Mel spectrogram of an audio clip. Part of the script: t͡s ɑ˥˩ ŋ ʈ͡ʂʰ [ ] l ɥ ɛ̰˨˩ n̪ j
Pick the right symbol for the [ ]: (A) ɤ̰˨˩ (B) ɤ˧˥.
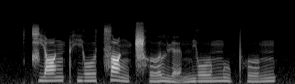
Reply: B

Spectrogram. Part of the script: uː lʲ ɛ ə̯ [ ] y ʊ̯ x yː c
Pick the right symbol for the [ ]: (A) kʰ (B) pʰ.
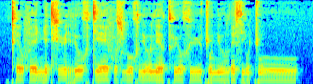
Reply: A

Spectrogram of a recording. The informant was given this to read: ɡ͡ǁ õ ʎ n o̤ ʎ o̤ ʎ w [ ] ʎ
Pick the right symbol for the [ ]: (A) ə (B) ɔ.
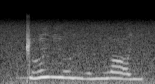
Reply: B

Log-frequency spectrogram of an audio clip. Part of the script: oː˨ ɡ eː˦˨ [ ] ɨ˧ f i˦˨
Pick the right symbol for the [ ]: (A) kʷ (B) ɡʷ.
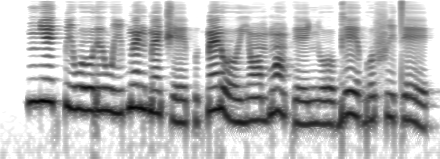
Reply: B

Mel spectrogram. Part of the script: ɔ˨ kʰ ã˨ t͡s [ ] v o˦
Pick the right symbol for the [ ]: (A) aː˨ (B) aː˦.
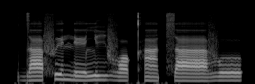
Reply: A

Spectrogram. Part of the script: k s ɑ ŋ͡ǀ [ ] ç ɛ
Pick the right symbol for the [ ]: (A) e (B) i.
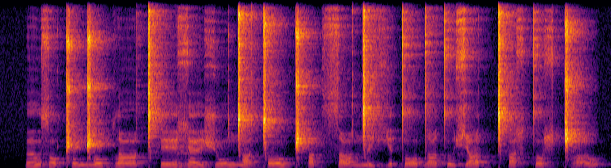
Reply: A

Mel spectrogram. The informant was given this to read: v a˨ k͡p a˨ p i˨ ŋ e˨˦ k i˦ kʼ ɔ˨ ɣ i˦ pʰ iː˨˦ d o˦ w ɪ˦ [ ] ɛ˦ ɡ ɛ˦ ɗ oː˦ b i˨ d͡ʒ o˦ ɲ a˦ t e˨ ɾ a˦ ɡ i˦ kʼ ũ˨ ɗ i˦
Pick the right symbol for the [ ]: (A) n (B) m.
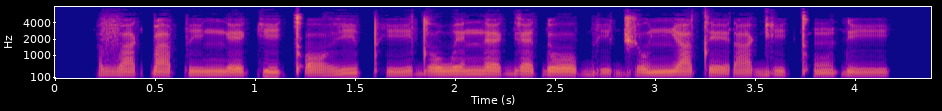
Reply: A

